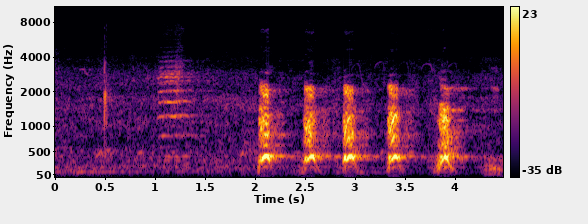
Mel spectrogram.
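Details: Tibetan Mastiffs, a sable and a red dog of a high-altitude guarding breed used to protect home and livestock, giving five deep, booming barks about every half second after a quiet start with faint background noise.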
